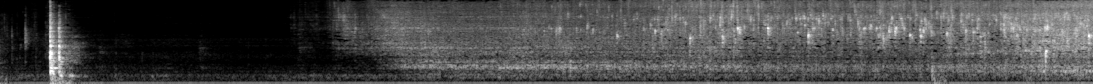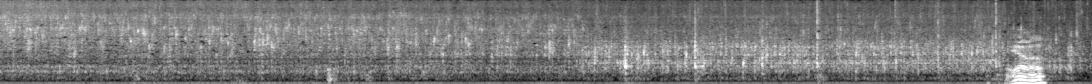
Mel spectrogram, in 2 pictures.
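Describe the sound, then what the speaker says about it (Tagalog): Marinated pompano fish frying in oil for a pampano mandi dish: after a brief quiet, a steady, fairly loud crackling sizzle sets in and continues, with no talking. "Pa-fried natin yung pampano natin."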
